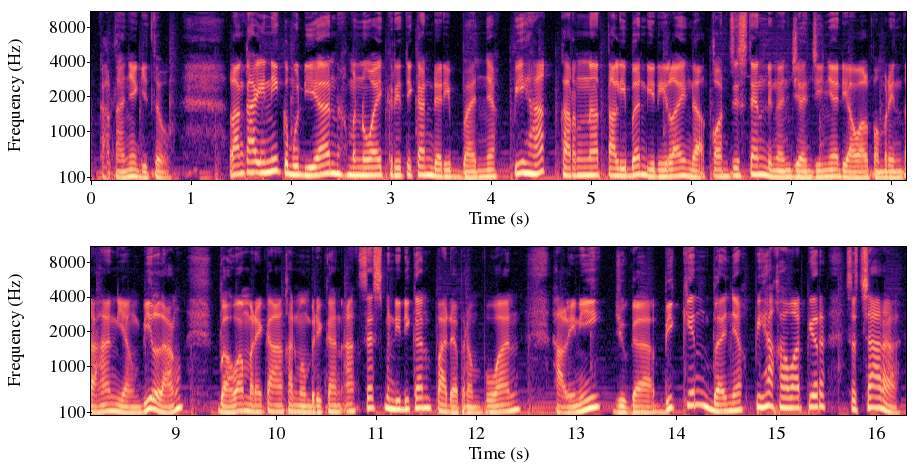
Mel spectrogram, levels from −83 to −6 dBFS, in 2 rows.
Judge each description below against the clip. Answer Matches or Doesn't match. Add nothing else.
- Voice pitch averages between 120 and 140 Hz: Matches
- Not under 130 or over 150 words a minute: Matches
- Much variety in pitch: Matches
